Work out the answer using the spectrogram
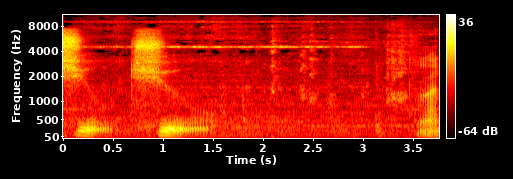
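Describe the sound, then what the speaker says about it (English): A train rolls past in The Walking Dead video game, with squealing wheel screeches and a rattling carriage rumble; two loud screeches open before the noise settles into a quieter clatter. "That train looks like it wants to run you all over"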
